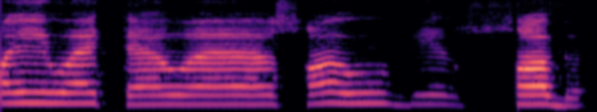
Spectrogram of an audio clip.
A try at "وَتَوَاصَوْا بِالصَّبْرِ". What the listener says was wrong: Mana ra? Sabr. Jangan tekan di ba.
